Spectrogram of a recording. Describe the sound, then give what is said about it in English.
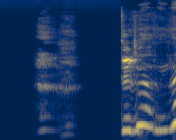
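A dog whimpers in two short, high whines: a softer one first, then a louder, longer one whose pitch wavers and rises at the end. No one speaks. “All right, the dog was joining in.”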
